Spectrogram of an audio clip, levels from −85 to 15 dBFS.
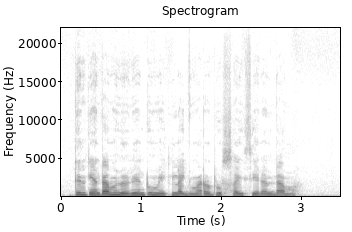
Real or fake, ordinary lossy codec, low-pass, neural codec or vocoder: fake; none; none; codec, 44.1 kHz, 3.4 kbps, Pupu-Codec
